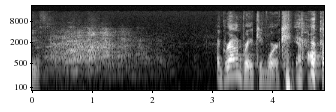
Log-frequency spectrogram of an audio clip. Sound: laughter

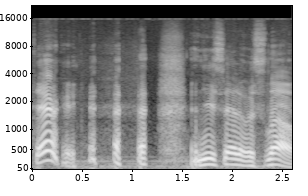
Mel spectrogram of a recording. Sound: laughter

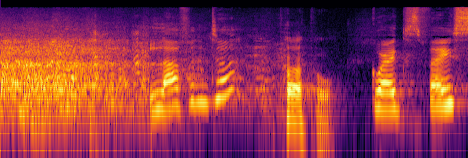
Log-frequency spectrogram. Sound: laughter

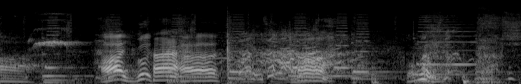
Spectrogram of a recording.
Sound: sighing

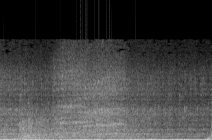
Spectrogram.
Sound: slam; engine revs

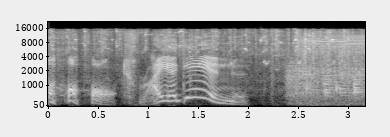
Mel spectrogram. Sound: chuckles

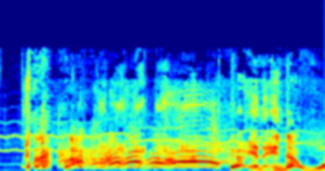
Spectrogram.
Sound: laughter

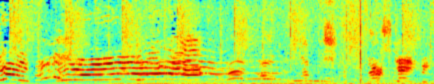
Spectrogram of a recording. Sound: screaming

